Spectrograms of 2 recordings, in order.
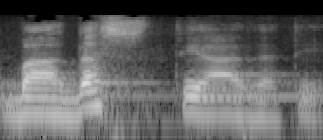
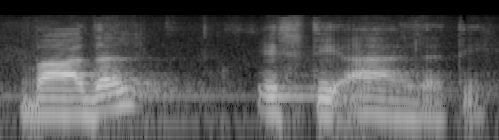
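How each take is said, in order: First: The words run together with no separate vowel. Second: The vowel starting "isti" is pronounced separately. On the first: This is how a fluent native speaker reads it. The speaker calls it right. "so it will say ba'dasti'adati" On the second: This is a simplification for learners. The speaker calls it wrong. "but for simplicity, I still feel that while we are learning"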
